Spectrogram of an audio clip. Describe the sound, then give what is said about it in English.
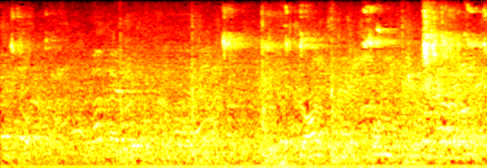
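A basketball is dribbled up the court during a men's basketball game, a few faint bounces heard under a talking voice. “With the dribble into the front court”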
